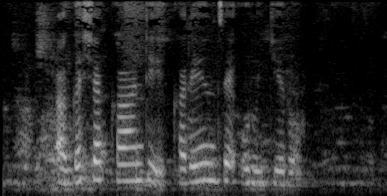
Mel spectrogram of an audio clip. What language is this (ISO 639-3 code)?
kin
